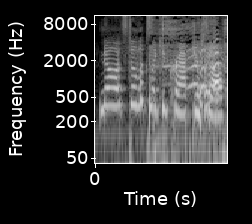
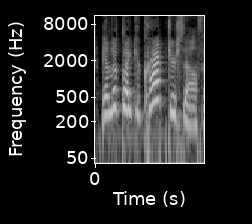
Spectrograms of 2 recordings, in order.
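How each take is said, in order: First: Laughing insistence. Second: Blurted out. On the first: Retells insisting while laughing. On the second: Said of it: "Did I just say that out loud?". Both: Retold or imitated.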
